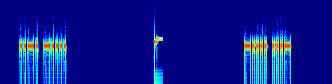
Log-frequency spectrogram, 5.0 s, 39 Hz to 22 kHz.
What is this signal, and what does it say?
Morse code, heard as a keyed tone, about 40 wpm, 700 Hz. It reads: F6 6V
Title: Single-Letter Single-Number 40wpm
